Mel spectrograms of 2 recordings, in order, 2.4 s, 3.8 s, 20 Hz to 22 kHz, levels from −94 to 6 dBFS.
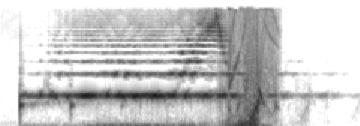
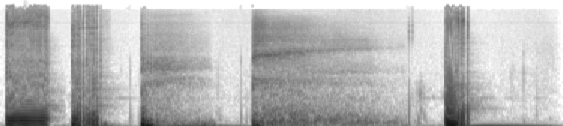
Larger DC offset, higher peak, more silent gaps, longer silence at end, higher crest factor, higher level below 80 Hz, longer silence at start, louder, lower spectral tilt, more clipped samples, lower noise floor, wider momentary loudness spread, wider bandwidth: neither; about the same, -2 dBFS vs 0 dBFS; neither; first, 0.55 s vs 0.1 s; about the same, 14 dB vs 16 dB; second, -34 dBFS vs -22 dBFS; about the same, 0.1 s vs 0.05 s; about the same, -14 LUFS vs -16 LUFS; second, -2 dB/octave vs -6.5 dB/octave; neither; first, -53 dBFS vs -41 dBFS; second, 11 LU vs 23 LU; second, 17 kHz vs 19 kHz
